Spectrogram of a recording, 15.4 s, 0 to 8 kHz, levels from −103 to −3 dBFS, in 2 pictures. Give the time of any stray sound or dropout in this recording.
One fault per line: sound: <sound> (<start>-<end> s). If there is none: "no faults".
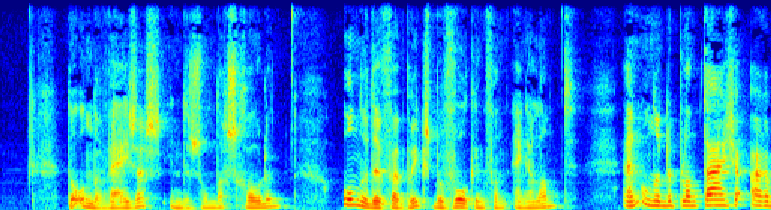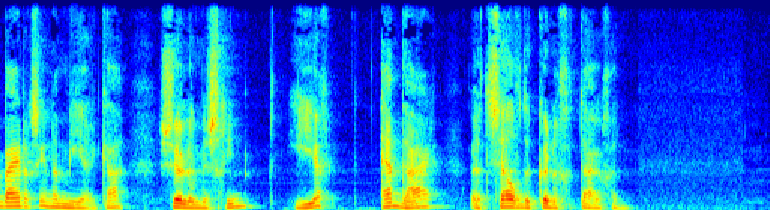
no faults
